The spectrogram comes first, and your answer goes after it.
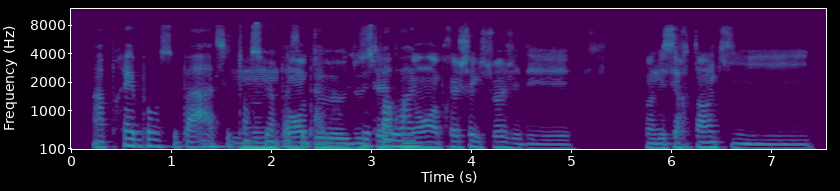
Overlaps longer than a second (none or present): present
